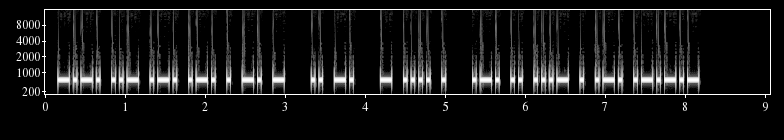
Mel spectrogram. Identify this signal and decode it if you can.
Morse code, heard as a keyed tone, about 25 wpm, 700 Hz. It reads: CURRENT IN THE RIVER.
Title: Sentences from Top 1000 Words - Review Part 4 - 25wpm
